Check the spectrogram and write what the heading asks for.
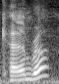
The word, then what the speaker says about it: Canberra: be the pronunciation so I suspect she said combra um and and Canberra it has to become with two syllables now just stepping back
